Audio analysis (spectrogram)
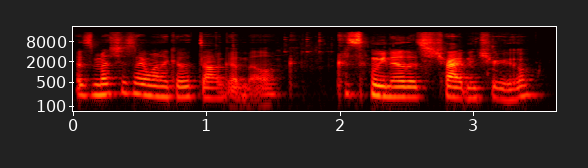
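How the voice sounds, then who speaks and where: A woman's voice: fairly low pitch, brisk, gravelly, a little mellow. A woman giving casual live commentary while playing a video game. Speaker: game streamer. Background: faint game music.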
